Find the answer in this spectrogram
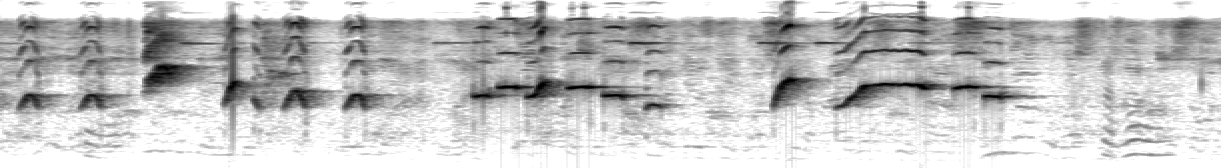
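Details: Cockatiel singing the species' original song: clear whistled notes near mid pitch, many sliding upward, given in quick phrases separated by short pauses, with faint harmonics above.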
